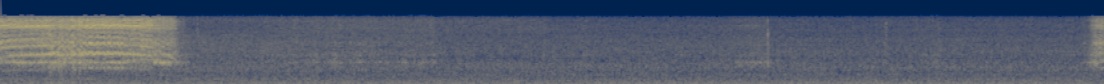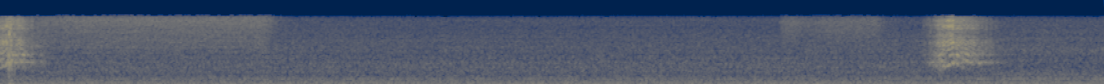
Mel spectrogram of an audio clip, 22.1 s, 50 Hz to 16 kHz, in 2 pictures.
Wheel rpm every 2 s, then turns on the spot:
130, 10, 10, 10, 0, 10, 0, 0, 0, 0, 10.
2-4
